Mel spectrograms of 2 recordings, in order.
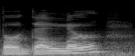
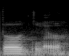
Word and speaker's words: burglar: It does have to go quickly between the G and the L. You don't want burglar, just burglar. Burglar. Um, yeah. Okay. So, yeah, definitely a difficult word. Similar to burger, but adding the L in there.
